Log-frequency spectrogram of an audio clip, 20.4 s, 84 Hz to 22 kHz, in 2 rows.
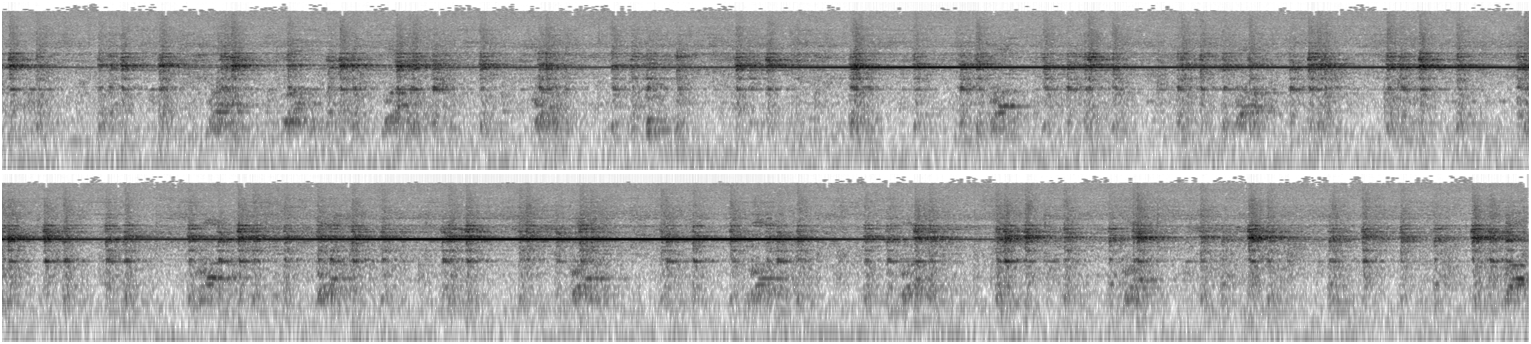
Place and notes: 3136 Rosa Parks
This recording was done on December 31st 2009 with a stereo pair of condenser microphones, a contact mic, and a bullhorn. The house was abandoned and boarded up after a fire.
